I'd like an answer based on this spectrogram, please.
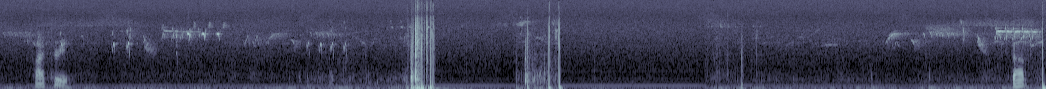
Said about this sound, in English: And it looks like a little wild crossbill just came in, a little male, orangish color.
